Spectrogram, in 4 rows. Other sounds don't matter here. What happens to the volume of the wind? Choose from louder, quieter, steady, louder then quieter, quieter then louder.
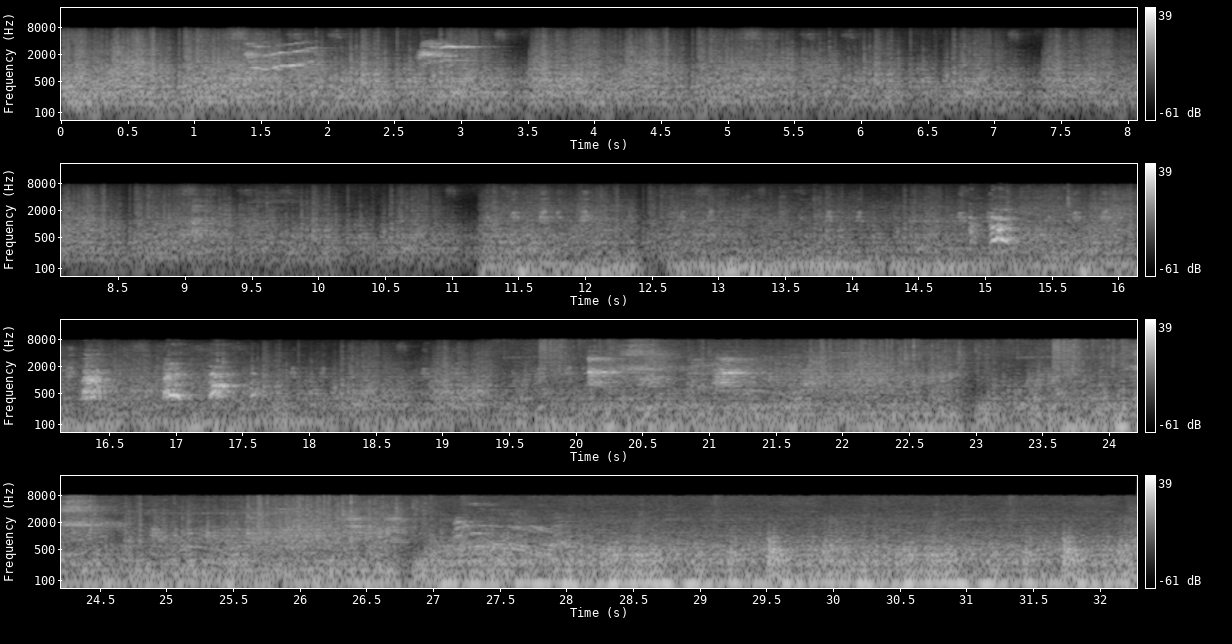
quieter then louder.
